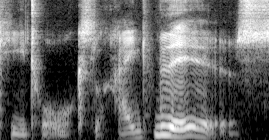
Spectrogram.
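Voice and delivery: slow, drawn-out, breathy voice with odd inflections. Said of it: "some of the inflections are just a bit weird".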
